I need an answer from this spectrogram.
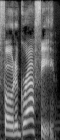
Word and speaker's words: photography: For example, photograph versus photography. The stress changes depending on the form of the word.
